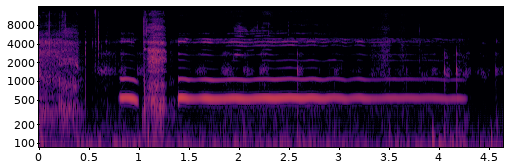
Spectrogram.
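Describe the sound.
A voice imitates the high-pitched electronic hum of microchips, holding a steady, thin tone for about three seconds after a brief breathy start.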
